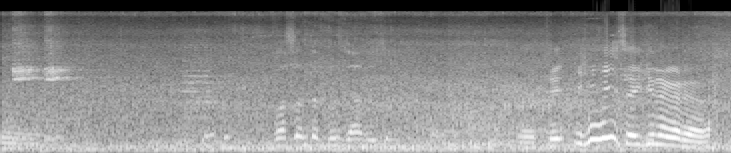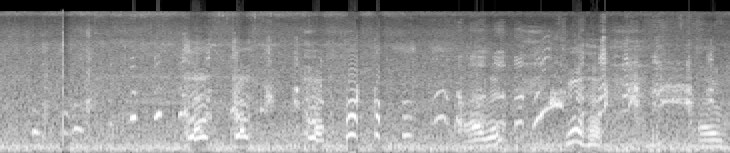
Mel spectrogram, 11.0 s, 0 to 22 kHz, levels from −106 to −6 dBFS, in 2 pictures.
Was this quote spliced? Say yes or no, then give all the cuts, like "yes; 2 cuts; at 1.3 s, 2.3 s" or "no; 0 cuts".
no; 0 cuts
